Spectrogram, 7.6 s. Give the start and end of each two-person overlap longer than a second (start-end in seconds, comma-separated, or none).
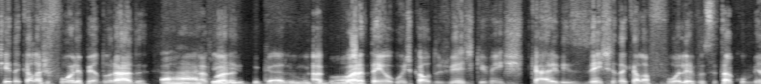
none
